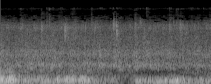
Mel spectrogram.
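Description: Light rain falling steadily on garden plants, just enough to wet the grass, with a low rumble of distant thunder underneath.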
